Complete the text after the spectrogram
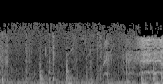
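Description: A stallion acting up in a lean-to whinnies in a string of shrill, wavering neighs, rising and falling in pitch, with a few dull thumps of hooves underneath and a louder, sustained whinny at the end.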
